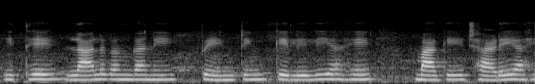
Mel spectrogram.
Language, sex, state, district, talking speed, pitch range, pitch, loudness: Marathi, female, Maharashtra, Gondia, 100 wpm, 215-230 Hz, 225 Hz, -18 LUFS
